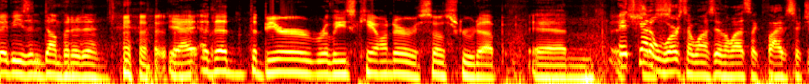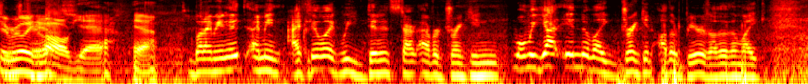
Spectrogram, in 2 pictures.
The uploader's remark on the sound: Our recording from Community Beer Works new space!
